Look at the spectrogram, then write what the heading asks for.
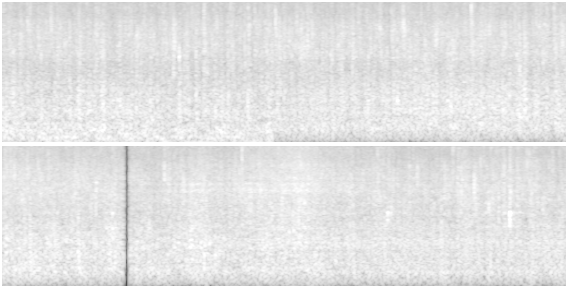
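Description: Steady rain falling, an even hiss of drops. A low rumble underneath stops abruptly about two and a half seconds in, and the sound cuts out for an instant about seven seconds in.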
